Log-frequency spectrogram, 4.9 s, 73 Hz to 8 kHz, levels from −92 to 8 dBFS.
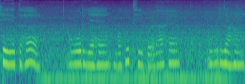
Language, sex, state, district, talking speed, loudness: Hindi, female, Punjab, Fazilka, 120 wpm, -17 LUFS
